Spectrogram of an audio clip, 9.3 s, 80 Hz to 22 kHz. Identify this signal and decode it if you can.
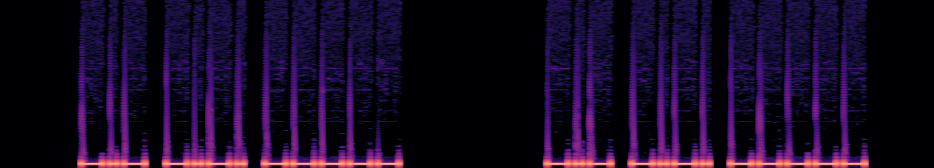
Morse code, heard as a keyed tone, about 17 wpm, 700 Hz. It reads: KC0 KC0
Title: USA Call Sign Prefixes - Repeated 2x - 17wpm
